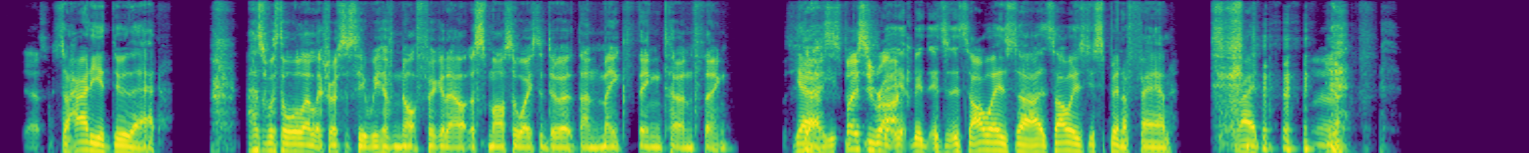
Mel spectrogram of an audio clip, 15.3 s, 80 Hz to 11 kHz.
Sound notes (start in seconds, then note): 12.2 chuckles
